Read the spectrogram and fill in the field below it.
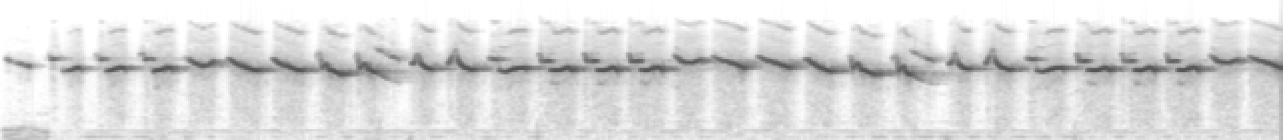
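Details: Chestnut-bellied seed finch (curió) singing the praia song style: an unbroken run of clear, high whistled notes, each sliding down or up, about three per second for nearly ten seconds, with a faint low hum underneath.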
